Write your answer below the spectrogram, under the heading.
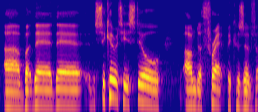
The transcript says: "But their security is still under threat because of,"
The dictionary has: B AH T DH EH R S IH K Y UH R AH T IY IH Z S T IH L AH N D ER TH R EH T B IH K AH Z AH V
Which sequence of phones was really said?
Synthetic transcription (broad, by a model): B AH T DH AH R S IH K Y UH R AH T IY IH Z S T IH L AH N D ER TH R EH T B IH K AH Z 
